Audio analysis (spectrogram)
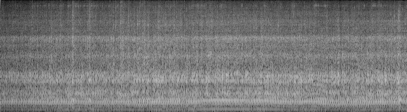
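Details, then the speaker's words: Dirt bike with a Rekluse auto-clutch on a long, steep downhill, in the proper gear with throttle blips to lock the clutch: a steady engine drone with slight pitch changes and small blips; normal engine braking through the auto-clutch. "So you can hear it, guys. Recluse does engine brake. If your recluse does not engine brake, then you have your setup wrong."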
